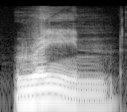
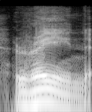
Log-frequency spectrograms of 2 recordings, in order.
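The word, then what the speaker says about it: reign: ميوزيم ميوزيم متحف ين رين طب هتقوللي حرف الجي ده سايلنت ما بيتنطق ين ين يعني حكم او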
